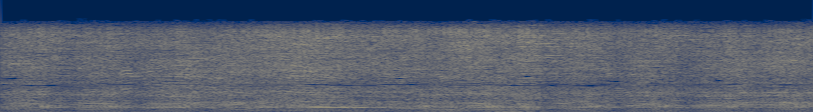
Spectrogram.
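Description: Drum and bass played loud over a club sound system, with a fast kick-and-snare beat and heavy bass. A little over a second in, the drums drop out briefly, leaving a held sub-bass note and a short falling synth tone, before the beat comes back in.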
